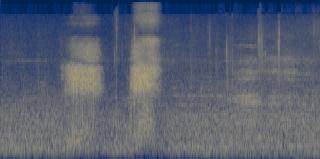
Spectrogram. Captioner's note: sniffling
